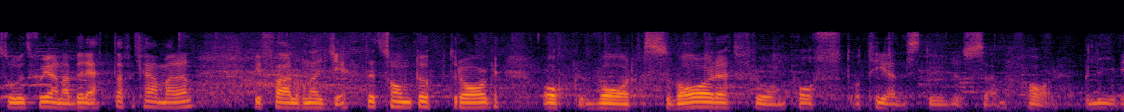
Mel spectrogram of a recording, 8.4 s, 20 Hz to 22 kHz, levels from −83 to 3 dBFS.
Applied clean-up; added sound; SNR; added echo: none; Applause / Crowd; 17 dB; none.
